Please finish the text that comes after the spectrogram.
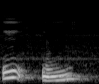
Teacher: उ ऊ का उच्चारण स्थान है ओठ यानी कि होठ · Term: ओष्ठ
